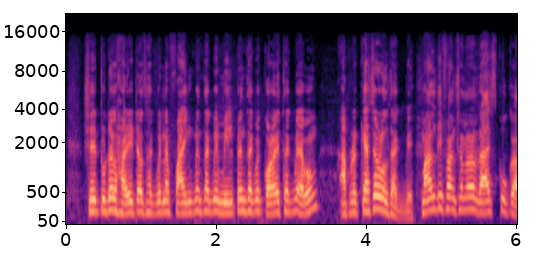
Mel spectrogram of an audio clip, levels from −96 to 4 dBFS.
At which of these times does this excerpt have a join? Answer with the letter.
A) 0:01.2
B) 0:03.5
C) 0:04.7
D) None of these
C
